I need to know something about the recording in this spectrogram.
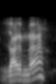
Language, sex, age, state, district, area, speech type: Bodo, male, 30-45, Assam, Udalguri, rural, conversation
